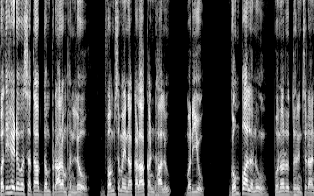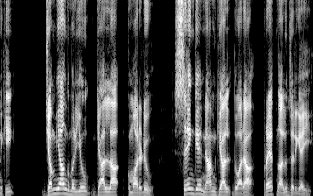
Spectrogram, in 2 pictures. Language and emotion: Telugu, neutral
